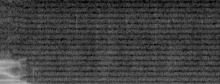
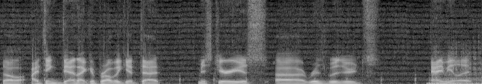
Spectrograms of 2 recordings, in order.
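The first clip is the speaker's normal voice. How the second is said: ordinary delivery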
